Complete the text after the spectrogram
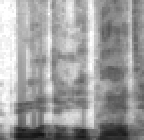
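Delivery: mimicking co-host's doubt in a hammed-up Scottish accent; mock Scottish accent. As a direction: parrot the co-host in a jokey Scottish accent. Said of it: "I don't know why you're Scottish".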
